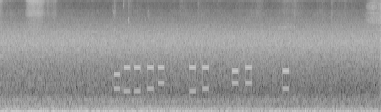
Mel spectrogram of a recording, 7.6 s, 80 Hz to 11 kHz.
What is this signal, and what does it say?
DTMF, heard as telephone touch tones, dialled by hand, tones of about 120 ms, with radio hiss, a squelch burst at the end and the noise inside a car. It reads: 4336# 36 0# 5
